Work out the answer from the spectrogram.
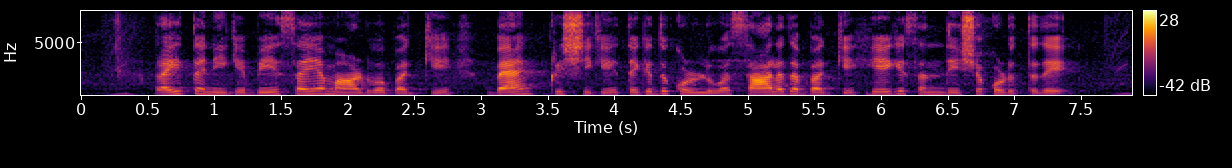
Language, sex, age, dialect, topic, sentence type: Kannada, female, 31-35, Coastal/Dakshin, banking, question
